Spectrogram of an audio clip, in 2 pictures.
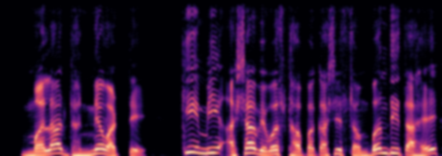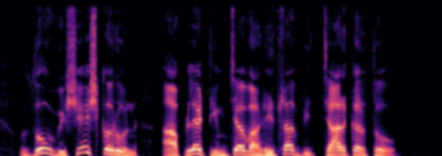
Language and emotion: Marathi, happy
